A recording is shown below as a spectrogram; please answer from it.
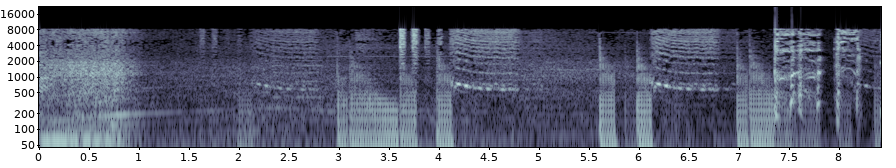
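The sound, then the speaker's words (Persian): City traffic with cars driving past, engine and road noise rising and falling in loud bursts, broken up by several harsh coughs. “همین رانندگی توی شهره. آقا این صداها رو آخه شما میشنوی متوجه میشین دقیقا دیگه چه خبره دیگه؟”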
